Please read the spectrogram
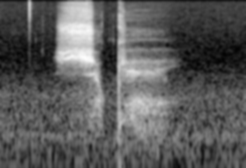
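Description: A faint whispered voice close to the microphone: two short breathy sounds, a hiss about half a second in and a softer one just after a second.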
